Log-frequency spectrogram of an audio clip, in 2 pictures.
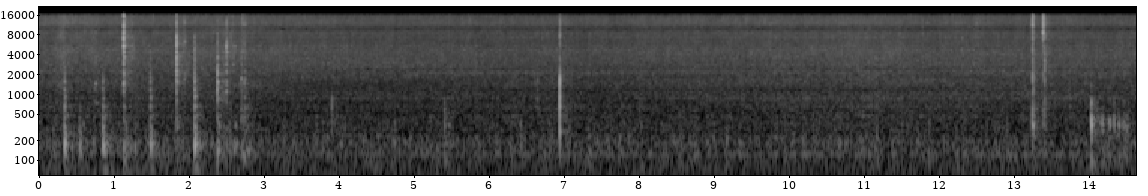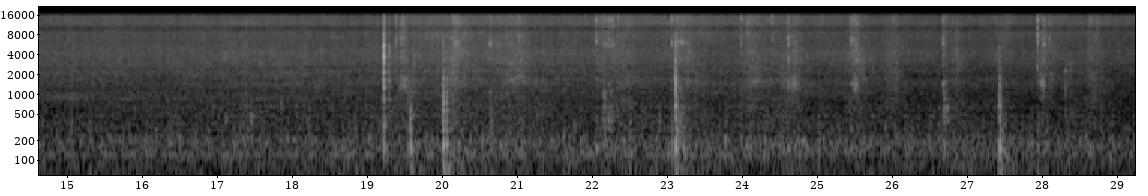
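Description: Ackee and saltfish sizzling in a metal frying pan with a steady hiss, while a fork stirs it and clicks and scrapes against the pan: a cluster of clicks in the first few seconds, a few near the middle, and many through the last third.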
